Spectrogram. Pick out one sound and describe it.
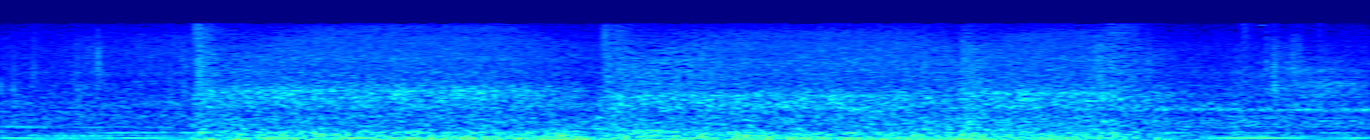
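A jetpack roars with a rushing whoosh.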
